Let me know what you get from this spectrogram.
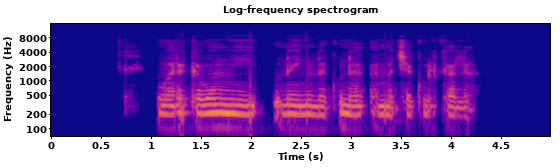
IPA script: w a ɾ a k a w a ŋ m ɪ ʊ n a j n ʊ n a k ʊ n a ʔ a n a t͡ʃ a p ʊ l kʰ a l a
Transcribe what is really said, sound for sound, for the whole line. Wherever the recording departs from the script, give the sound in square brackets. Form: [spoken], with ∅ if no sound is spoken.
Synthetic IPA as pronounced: w a ɾ a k a w a ŋ m ɪ ʊ n a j n ʊ n a k ʊ n a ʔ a [m] a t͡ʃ a [k] ʊ l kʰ a l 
